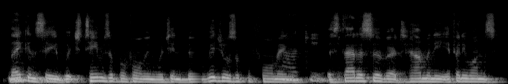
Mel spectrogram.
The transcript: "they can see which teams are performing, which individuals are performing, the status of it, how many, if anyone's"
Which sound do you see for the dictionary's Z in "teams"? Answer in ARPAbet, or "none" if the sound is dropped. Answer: Z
